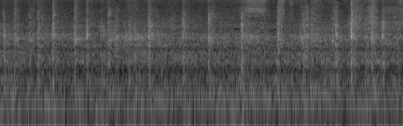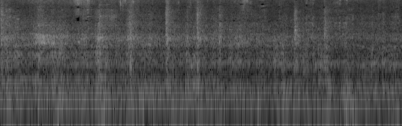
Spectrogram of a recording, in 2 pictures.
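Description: Cumbres & Toltec narrow-gauge passenger cars rolling past: a steady low rumble of wheels on rail, with frequent clicks as the wheels cross the rail joints.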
